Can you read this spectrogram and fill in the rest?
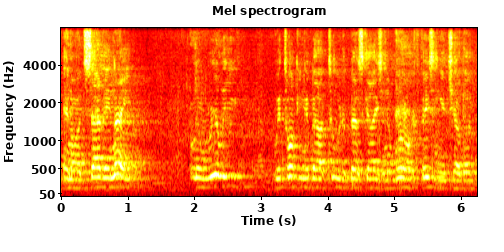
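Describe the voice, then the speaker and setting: A man's voice: on the high side, darkish tone, a little hiss or hum. A man from the Bronx, a boxing promoter speaking upbeat with lots of fillers. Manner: upbeat, fillers like you know. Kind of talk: press conference remarks. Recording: echoey hall, far from mic.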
